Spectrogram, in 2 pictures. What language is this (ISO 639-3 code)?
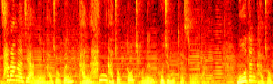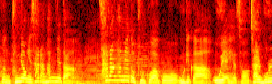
kor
